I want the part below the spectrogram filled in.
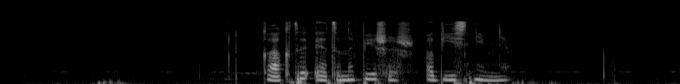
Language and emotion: Russian, neutral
